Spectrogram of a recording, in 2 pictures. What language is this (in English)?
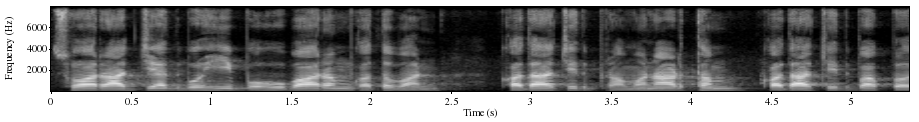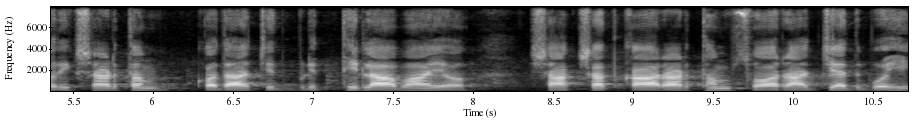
Sanskrit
